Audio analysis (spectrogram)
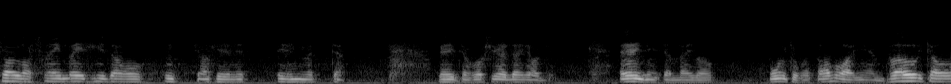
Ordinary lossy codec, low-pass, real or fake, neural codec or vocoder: MP3, 64 kbps; 7.2 kHz; fake; codec, 16 kHz, 1.1 kbps, Voila-Tokenizer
